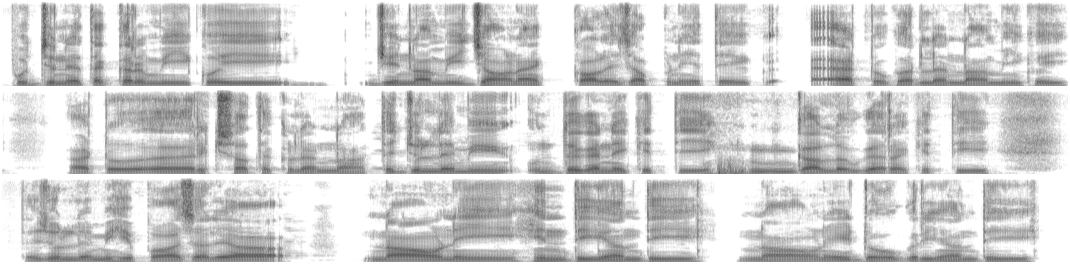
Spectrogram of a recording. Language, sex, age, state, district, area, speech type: Dogri, male, 18-30, Jammu and Kashmir, Samba, urban, spontaneous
